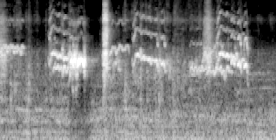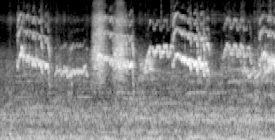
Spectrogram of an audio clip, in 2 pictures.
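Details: Baby budgie at food time giving short, high, scratchy chirps in clusters about every half second to second, with brief gaps between bursts and one sharp click.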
